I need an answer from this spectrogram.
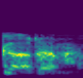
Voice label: enemy down, radio; GSG9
